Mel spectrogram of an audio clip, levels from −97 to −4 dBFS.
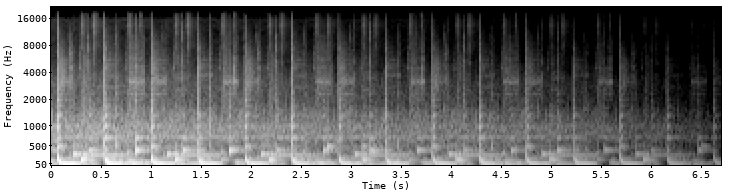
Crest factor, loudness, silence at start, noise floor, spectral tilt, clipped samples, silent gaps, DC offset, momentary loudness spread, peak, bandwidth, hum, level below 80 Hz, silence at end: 16 dB; -17 LUFS; 0 s; -46 dBFS; -7.5 dB/octave; under 0.1%; none; under 0.1%; 20 LU; 0 dBFS; 14 kHz; none; -18 dBFS; 0.85 s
